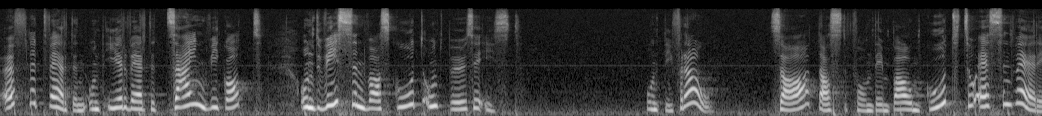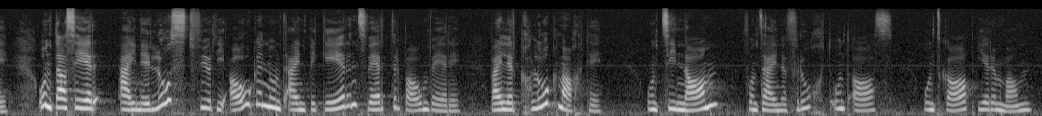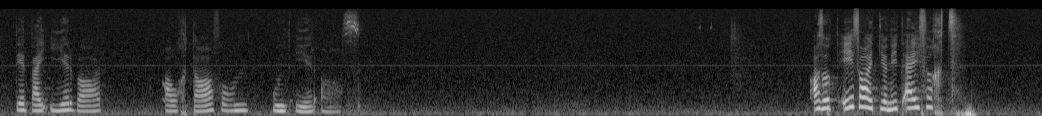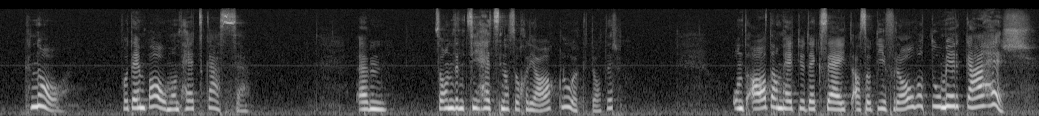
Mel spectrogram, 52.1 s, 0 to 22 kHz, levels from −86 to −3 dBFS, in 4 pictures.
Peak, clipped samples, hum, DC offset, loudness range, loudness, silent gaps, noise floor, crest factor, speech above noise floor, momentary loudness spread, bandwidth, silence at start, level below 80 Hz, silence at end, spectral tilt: -6 dBFS; under 0.1%; none; under 0.1%; 13 LU; -25 LUFS; none; -53 dBFS; 20 dB; 29 dB; 15 LU; 16 kHz; 0 s; -52 dBFS; 0.1 s; -4.5 dB/octave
